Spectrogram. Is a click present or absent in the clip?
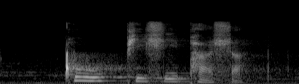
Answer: present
